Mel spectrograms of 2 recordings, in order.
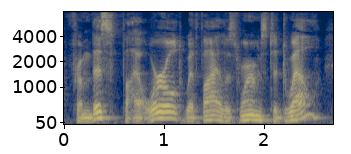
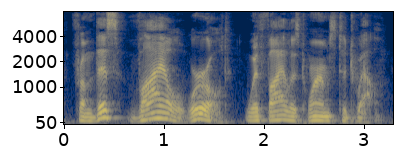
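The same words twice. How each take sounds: First: It keeps an even alternating rhythm. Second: Both vile and world are stressed.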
